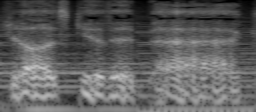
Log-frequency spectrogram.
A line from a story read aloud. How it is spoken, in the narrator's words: this thing speaks in a gurgling voice saying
